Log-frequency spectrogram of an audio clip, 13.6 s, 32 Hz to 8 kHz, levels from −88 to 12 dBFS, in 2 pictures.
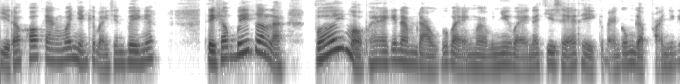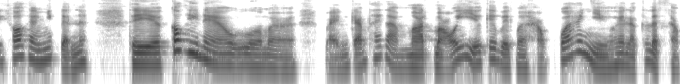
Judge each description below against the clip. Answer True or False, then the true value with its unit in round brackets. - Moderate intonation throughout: False (7.4 semitones)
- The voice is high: False (125 Hz)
